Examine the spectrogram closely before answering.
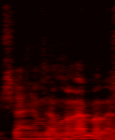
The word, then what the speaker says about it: Shyamalan: I think Shyamalan.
